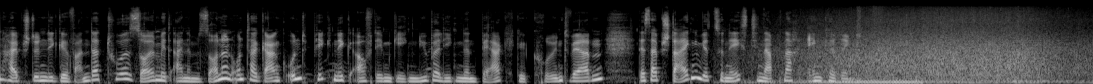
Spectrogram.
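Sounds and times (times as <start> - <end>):
speech: 0.0 - 8.9
river water rushing: 7.2 - 10.9.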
